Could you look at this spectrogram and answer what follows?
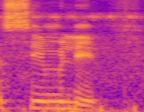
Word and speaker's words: simile: सिमली school पढ़ते हैं, सिमली SIMILE, last में ई का उच्चारण छोटी होगा।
